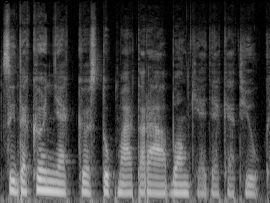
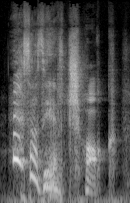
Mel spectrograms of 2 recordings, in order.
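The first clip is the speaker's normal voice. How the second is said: louder, higher outraged cry with weight on Ez; raised, slow indignant protest; indignant shout; 6 semitones higher, 9 dB louder, slower than usual. A narrator's reading. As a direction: hurl it out in fury. Jukrics raging about lost dogs.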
